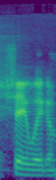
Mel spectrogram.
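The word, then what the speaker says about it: Shea Whigham: Shea Wingham? Is that how you say it? Yes, Shea Wingham.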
